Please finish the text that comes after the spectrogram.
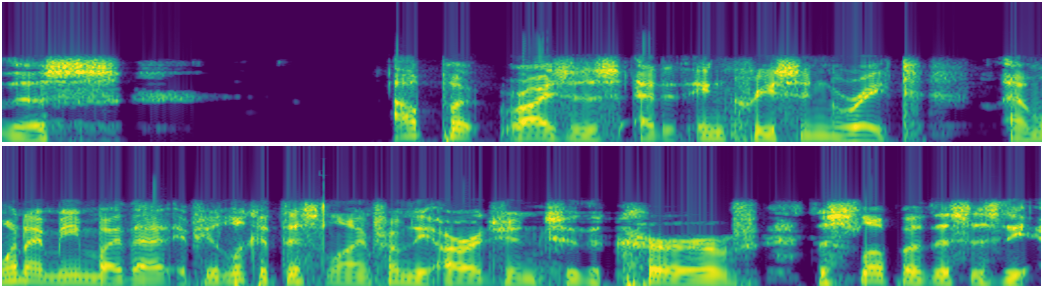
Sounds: Speech

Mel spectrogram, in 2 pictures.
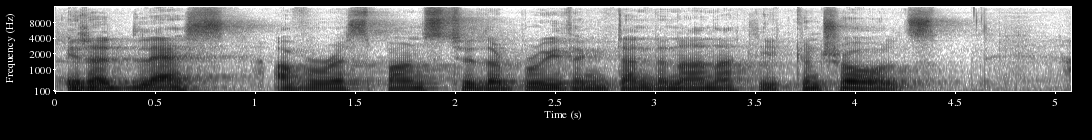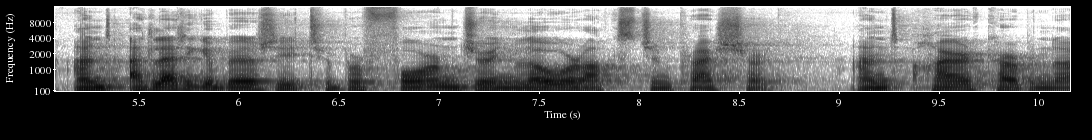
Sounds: Speech, inside a small room

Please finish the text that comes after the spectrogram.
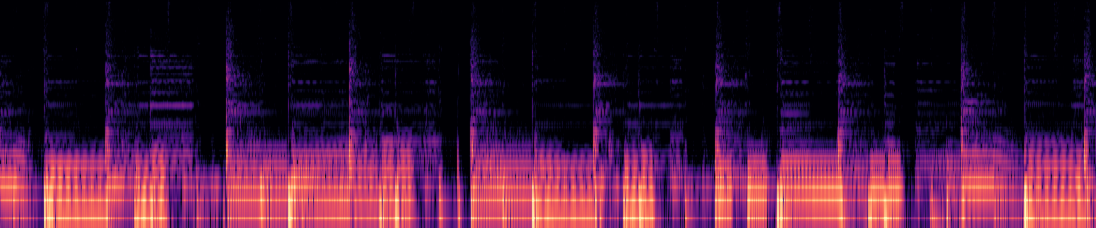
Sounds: Music

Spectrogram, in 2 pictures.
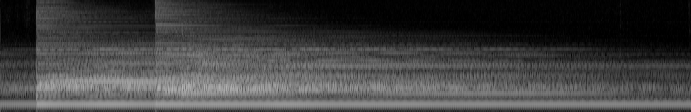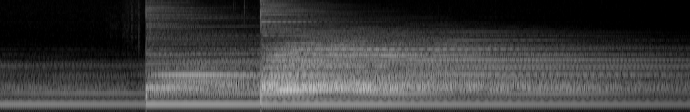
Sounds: playing gong

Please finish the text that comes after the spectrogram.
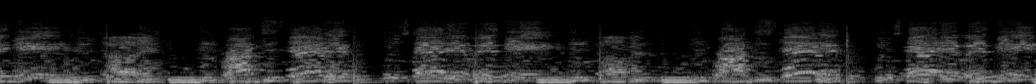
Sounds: Country, Ska, Music

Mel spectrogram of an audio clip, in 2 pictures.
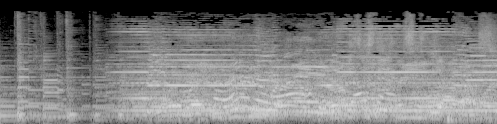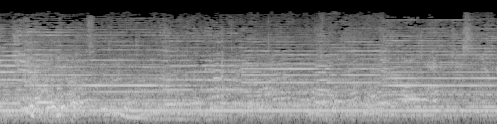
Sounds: Music, Speech

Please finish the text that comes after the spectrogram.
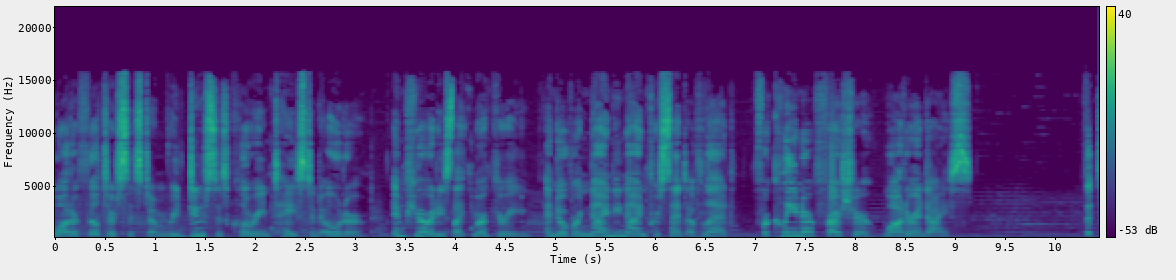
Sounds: Speech, Music

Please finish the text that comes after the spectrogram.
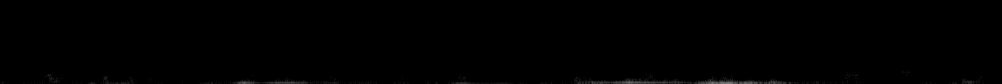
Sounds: Silence

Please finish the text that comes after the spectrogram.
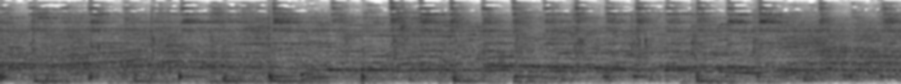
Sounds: Speech, Music

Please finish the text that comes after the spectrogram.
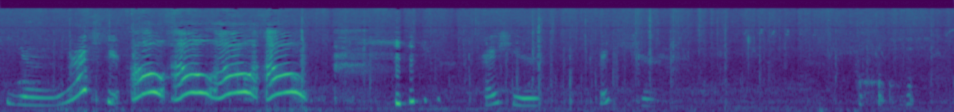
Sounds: Speech

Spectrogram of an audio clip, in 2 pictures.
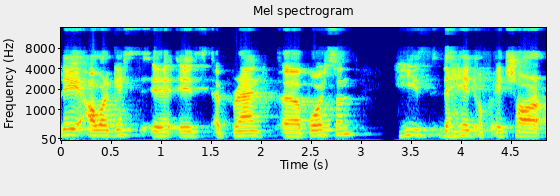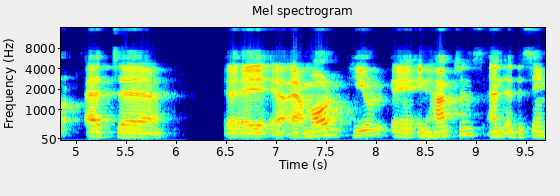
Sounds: Speech

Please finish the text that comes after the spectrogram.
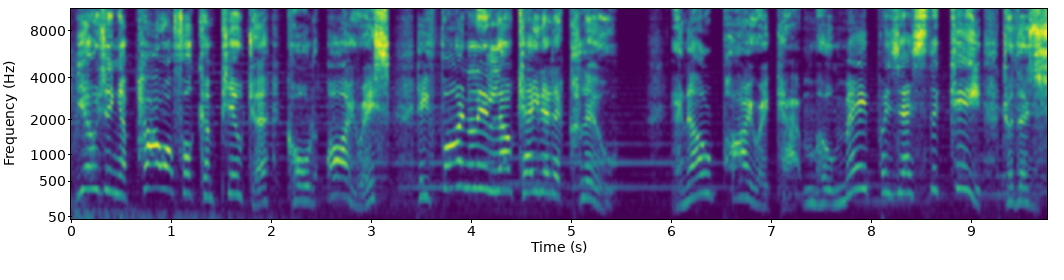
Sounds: Speech, Music

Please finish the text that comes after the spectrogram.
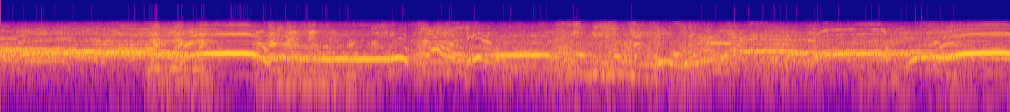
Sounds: Speech

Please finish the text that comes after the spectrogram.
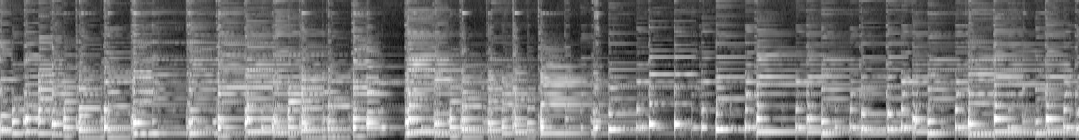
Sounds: Music

